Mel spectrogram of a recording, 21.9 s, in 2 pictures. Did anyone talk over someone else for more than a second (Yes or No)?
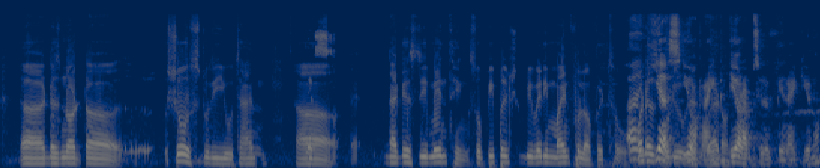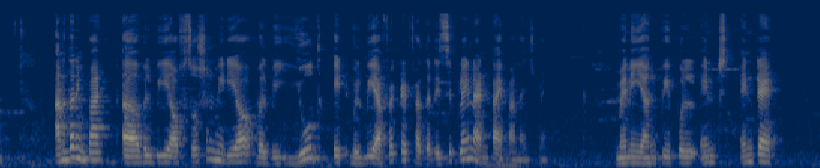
Yes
